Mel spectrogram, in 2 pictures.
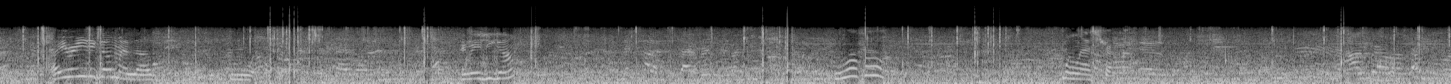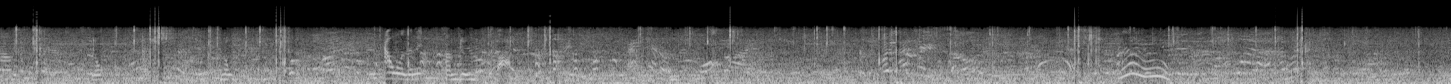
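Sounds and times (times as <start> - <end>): loud steady background noise: 0.0 - 29.0.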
